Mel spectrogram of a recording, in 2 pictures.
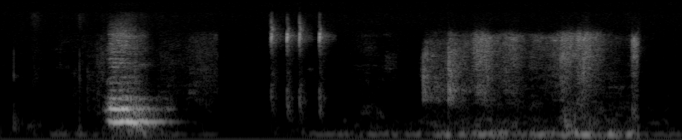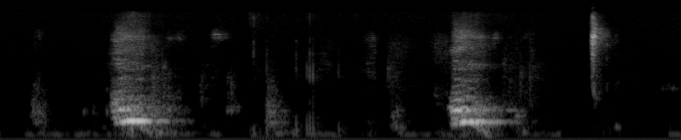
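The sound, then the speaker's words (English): A pet dog barks three times, loudly, in the room during an online meeting, with irregular pauses between barks while keyboard clicks and light typing fill the gaps. “I will share my screen and then go calm my dog.”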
